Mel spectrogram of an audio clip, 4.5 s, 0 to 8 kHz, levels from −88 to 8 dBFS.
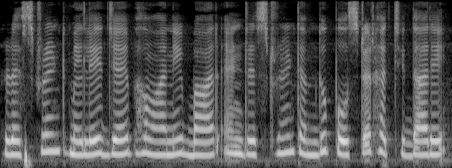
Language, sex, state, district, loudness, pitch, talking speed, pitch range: Kannada, female, Karnataka, Bidar, -15 LUFS, 250 Hz, 120 wpm, 240-270 Hz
